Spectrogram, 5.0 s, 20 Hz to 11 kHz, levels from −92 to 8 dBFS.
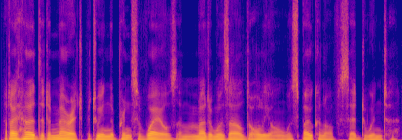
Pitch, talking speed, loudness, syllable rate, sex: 115 Hz, 240 wpm, -17 LUFS, 6.2 syllables/s, male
